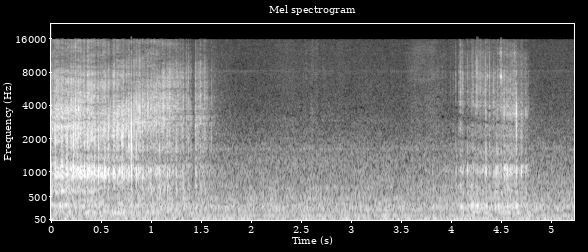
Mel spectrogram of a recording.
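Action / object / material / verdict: scrape / fine sand in a wooden tray / sand / none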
